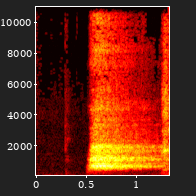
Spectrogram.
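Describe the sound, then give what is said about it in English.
A guard dog barks: one loud, drawn-out bark, then the start of a second bark at the very end. “My guard dog just went in full guard mode.”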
